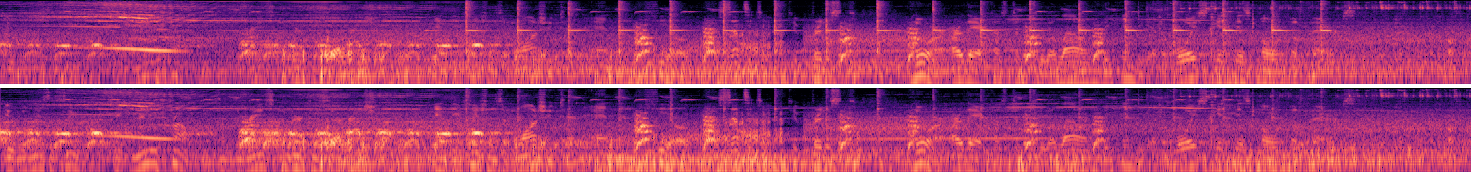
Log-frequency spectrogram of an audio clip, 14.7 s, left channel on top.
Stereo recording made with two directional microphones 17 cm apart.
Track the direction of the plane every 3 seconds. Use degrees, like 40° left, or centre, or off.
30° left, centre, 30° right, 40° right, 50° right.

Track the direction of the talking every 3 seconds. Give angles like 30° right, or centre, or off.
50° right, 40° right, 10° right, 10° left, 10° left.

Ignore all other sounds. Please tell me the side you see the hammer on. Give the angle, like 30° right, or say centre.
60° left.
